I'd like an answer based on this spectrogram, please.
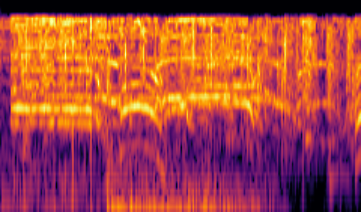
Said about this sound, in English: Welcome to On the Box. There's so many people clapping. Yeah. Welcome to On the Box. We have a live audience. Yeah. Isn't that great? They're very live.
